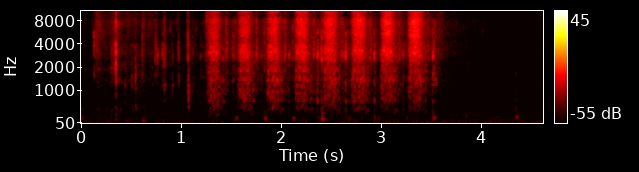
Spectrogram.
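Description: Squeeze bottle squirting water onto a golf iron head in a quick run of short hissing spurts, about three to four a second, wetting the cleaned metal for a water break test of whether it is clean enough to plate.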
